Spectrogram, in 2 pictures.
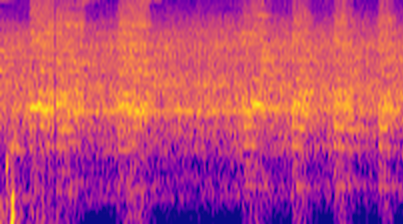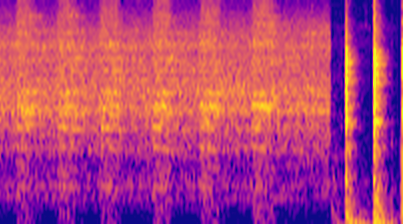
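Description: Angle grinder fitted with a wood-carving disc, running steadily as it rasps away wood from a log. A few loud knocks come in the last half second.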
